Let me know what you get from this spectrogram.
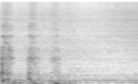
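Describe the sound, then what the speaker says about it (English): Turkey and spinach sizzling in pans while cooking empanada filling, a soft steady hiss with a few brief louder bursts near the start, then a quieter continuous fry. "Sizzle, sizzle, sizzle."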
